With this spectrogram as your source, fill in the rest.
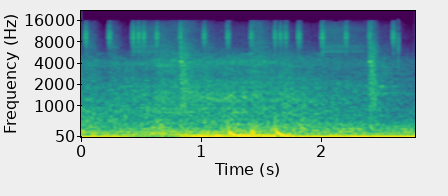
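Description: A wrecked 2019 VW Golf GTI creeps along with something scraping underneath, producing a loud, continuous rumbling and hissing wash of noise close by with no talk.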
